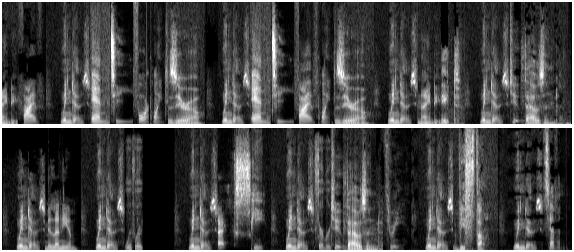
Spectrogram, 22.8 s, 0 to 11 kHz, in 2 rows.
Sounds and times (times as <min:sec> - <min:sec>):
Speech: 0:00.0 - 0:14.2, 0:15.2 - 0:22.8.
